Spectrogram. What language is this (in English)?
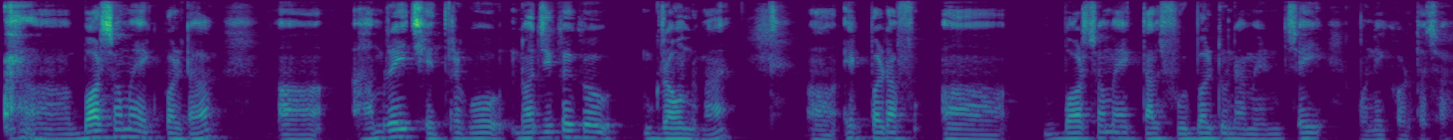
Nepali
